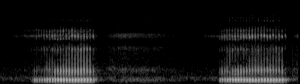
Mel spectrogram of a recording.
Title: Bulldog snoring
